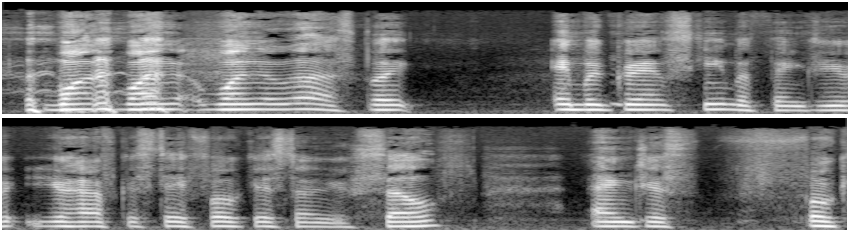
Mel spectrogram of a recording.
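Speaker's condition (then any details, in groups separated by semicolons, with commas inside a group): Cerebral palsy; congenital, paralyzed left hand, 10 corrective left foot surgeries, 9 screws, steel plate in foot; slow reaction time, does not drive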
